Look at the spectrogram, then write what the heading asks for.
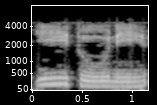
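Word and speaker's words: ائتوني: Okay, so anyways, we have a hamzatul wasl and the third letter has a dhamma. Okay, but we still read this hamza with a kasra, like ituni or ituni.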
